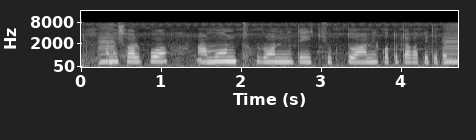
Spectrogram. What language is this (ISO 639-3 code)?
ben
